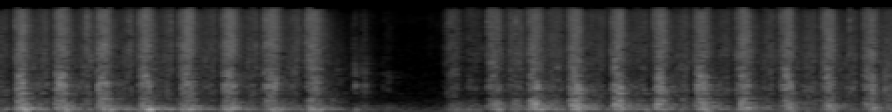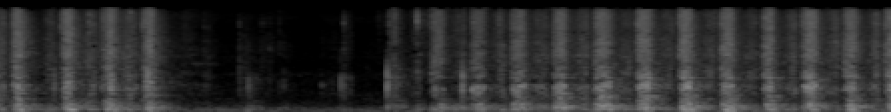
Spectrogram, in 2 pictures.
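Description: Raw unpeeled potato rubbed back and forth on a flat stainless-steel hand grater, a fast rasping scrape at about five strokes a second, stopping briefly twice.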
